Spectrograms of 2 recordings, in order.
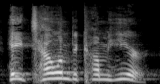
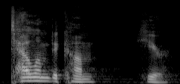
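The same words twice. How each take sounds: First: High-pitched call across a crowd; retold shout. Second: Soft, measured retold command; quiet instruction. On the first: Jesus shouting to people near him to fetch the beggar, retold shout. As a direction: call out to be relayed through the crowd. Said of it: "And Jesus shouts". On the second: Jesus stops and speaks to those near him, quiet instruction. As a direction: say it softly and unhurriedly.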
